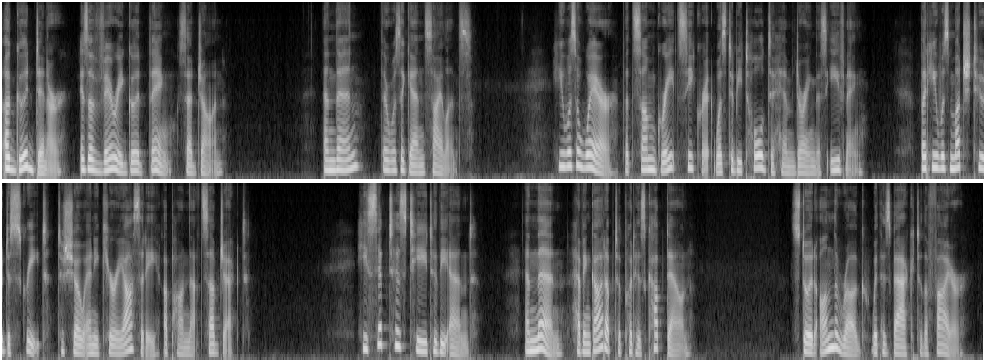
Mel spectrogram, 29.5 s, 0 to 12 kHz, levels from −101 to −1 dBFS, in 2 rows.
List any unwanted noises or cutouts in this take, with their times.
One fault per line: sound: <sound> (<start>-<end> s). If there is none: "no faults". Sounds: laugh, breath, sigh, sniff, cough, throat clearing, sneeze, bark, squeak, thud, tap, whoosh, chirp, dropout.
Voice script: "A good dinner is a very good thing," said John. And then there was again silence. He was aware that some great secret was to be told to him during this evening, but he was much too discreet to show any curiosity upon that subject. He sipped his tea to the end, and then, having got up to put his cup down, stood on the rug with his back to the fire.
no faults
